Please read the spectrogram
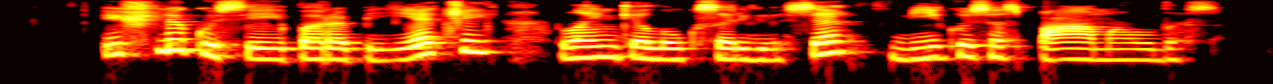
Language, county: Lithuanian, Vilnius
